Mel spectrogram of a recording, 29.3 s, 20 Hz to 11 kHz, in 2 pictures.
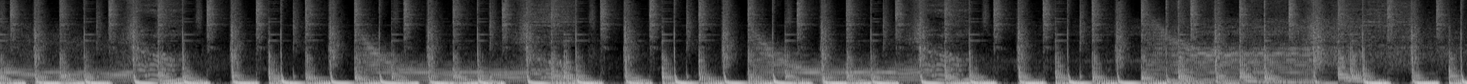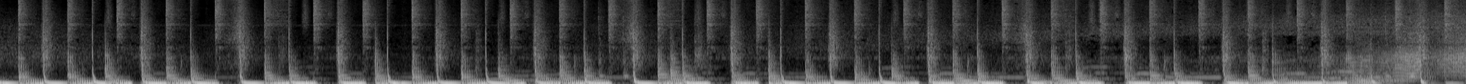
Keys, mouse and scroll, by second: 5.5 click, 5.6 shift+click, 6.5-9.1 shift+drag, 9.3-24.4 ctrl+drag, 11.2 ctrl+Tab, 11.9 /, 12.8 right click, 18.4 ctrl+s, 24.5-29.3 drag, 25.8-29.3 shift+middle drag, 27.1 right click.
